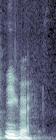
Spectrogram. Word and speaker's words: Igor: Igor.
